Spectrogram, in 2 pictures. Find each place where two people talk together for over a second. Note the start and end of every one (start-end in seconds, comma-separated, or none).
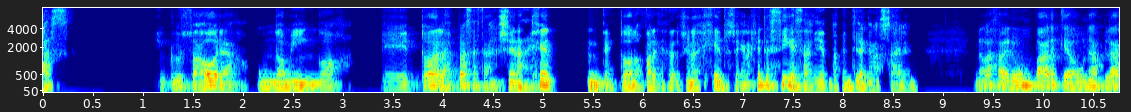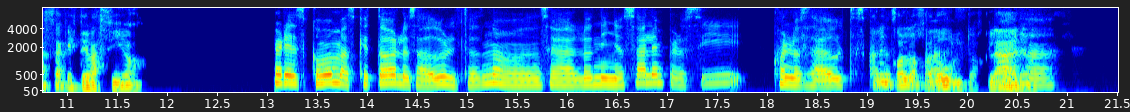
19.0-20.7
